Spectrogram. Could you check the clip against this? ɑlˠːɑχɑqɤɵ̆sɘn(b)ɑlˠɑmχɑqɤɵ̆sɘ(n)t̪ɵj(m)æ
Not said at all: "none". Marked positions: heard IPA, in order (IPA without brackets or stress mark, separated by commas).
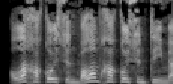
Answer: b, n, m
